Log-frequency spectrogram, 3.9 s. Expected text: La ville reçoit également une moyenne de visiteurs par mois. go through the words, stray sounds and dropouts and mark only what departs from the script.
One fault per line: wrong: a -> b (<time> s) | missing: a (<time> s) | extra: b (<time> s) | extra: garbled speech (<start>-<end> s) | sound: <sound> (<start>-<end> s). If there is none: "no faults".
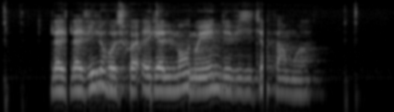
extra: la (0.7 s)
missing: une (1.9 s)
sound: dropout (2.6-2.7 s)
